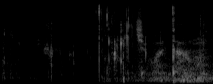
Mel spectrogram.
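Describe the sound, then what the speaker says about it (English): Starburst chewing gum being chewed close to the mic, with soft wet smacks and crunchy bites in quick bursts and a brief pause near the start, layered with faint whispery breaths. "Today I'm chewing Starburst,"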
